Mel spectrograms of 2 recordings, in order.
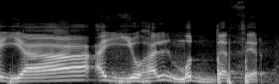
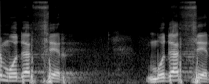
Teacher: آگے میم کو دال کے ساتھ ملائیں گے، دال کو سا کے ساتھ، تو یہاں دال اور سا دونوں کے اوپر یہ تشدید ہے تو دونوں کو جمع کر سختی کے ساتھ پڑھنا ہے۔ بہت سارے اس میں کیا غلطی کرتے ہیں، اس کو پڑھتے ہیں مدثر، مدثر یعنی دال کو سخت نہیں کرتے، سا کو سخت کرتے ہیں، مدثر کہا جاتا ہے اس کو، لیکن اس طرح صحیح نہیں ہے۔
